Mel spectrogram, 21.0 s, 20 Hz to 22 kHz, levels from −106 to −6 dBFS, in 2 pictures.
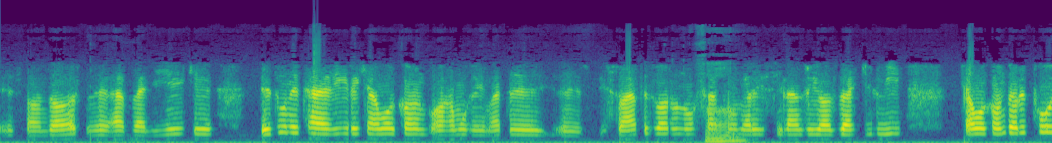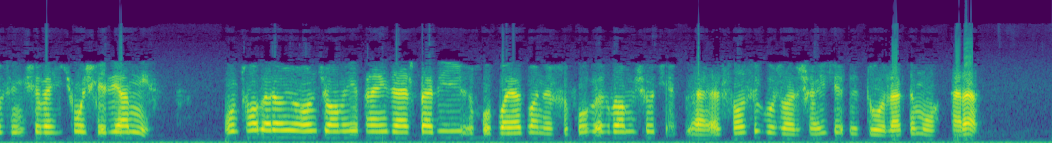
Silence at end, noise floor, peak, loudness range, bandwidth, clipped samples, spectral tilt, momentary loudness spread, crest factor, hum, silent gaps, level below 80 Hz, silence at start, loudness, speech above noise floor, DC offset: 0.15 s; -39 dBFS; 0 dBFS; 5 LU; 9.4 kHz; under 0.1%; -6 dB/octave; 12 LU; 16 dB; none; none; -40 dBFS; 0 s; -16 LUFS; 22 dB; under 0.1%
